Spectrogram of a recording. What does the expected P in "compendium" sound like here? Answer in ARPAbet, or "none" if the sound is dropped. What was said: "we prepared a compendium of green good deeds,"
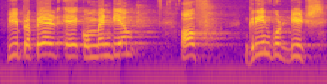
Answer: none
